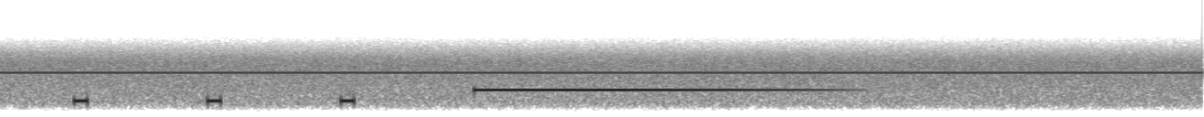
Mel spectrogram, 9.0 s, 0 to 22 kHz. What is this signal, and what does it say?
Radio time signal (three low pips and a long one an octave up, as on NHK), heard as pips, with a steady whistle near 1920 Hz.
